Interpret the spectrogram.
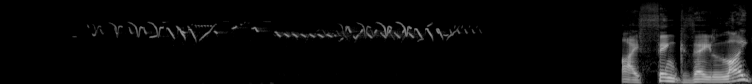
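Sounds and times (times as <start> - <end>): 
bird singing a rapid song of chirps and trills: 0.7 - 4.9
speech: 6.2 - 7.5.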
